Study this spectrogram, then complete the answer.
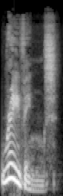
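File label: "ravings", British English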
